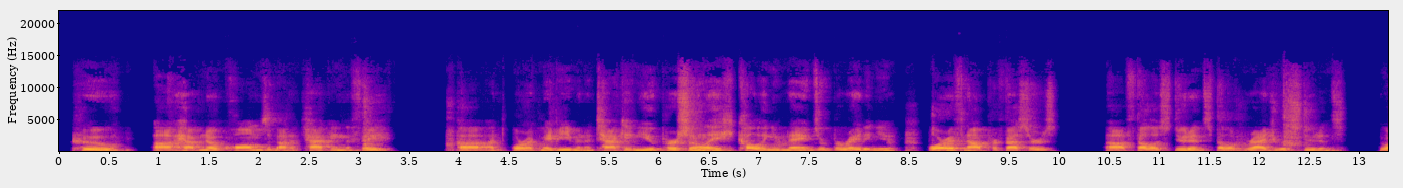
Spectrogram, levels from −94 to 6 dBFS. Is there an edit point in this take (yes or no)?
no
